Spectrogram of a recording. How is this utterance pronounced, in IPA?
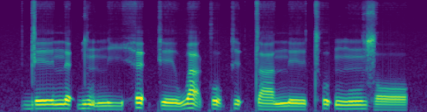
de˦ɪ̯nɛ˦ʔdũ˦˨ni˨ hɛ˦ʔke˨wä̰˦˨ ko̰˦˨kɪ˦ʔ tä˨ne˨ɪ̯tʰʊ˦ʔ ŋũ˦zɔ˨

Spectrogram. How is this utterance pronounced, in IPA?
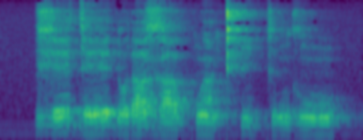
ɣeː˦deː˨˦ɗʊ˨ɾa˦ ɣa˨ kʷã˦˨ kʰi˦kɪ˨ŋ ɣũ˨

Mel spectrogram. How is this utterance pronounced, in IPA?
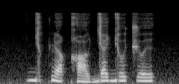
ɟə˞˦kɳe˨˦ qʰa˨ʊ̯ɟæ˦ɟɵ˦ʊ̯t͡ʃɵ˦ɪ̯

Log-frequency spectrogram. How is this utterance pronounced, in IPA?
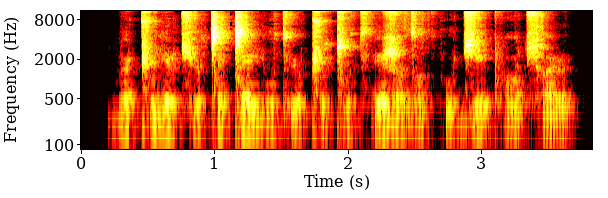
bœ ǁujeɭt͡ɕʰʏʊ̯ ǀɛǀɛ jutʼʏʊ̯ǁuǀu t͡sʼeʐʌdɔ t͡sʼud͡ʑe pʰɔt͡ɕʰʌɭ

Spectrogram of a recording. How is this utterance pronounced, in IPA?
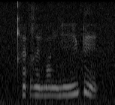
qʰẽʔʁẽbɑ̃ŋɡĩː ʈẽ

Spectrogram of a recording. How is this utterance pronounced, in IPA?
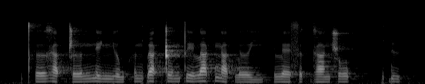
t̪ʰəː˧˥ɣa˨˩t̚ʂəː˧˥ŋne˧ ɲə˨˩˦w hə˧ŋɗa˦˥k̚ʈo˧˥ŋt̪e˧˥ la˦˥k̚ŋa˨˩t̚lə˨˩j | lɛ˨˩˦sə˨˩k̚ɣa˧ŋʂo˦˥p̚ | ɗɨ˨˩k̚

